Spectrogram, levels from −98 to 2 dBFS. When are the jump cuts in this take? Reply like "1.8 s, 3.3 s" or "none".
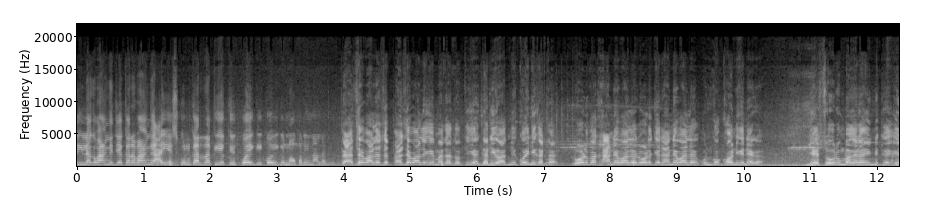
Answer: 3.8 s, 7.3 s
